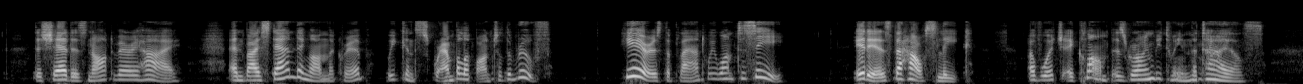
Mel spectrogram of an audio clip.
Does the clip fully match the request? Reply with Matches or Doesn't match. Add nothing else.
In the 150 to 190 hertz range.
Doesn't match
